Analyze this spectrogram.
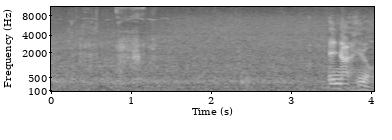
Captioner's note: Bruto slurps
